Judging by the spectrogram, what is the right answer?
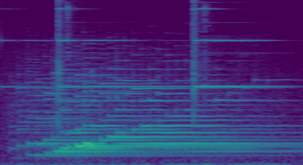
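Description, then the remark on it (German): A small bell on a blue children's balance bike rings twice, two bright metallic strikes about a second apart, each leaving a sustained shimmering tone that lingers clear with no voices. “Es war blau und hatte eine kleine Klingel, die in den Ohren des kleinen Ludwig wie Engelsglöckchen klang.”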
